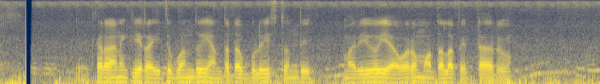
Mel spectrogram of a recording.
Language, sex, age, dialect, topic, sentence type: Telugu, male, 18-24, Utterandhra, agriculture, question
